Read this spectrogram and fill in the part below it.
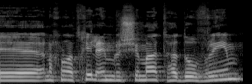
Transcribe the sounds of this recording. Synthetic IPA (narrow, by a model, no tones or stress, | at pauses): anaħnunat̪xiːlʕɪmɾeʃɪmaːt̪had̪ovɾiːm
